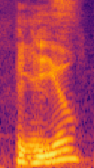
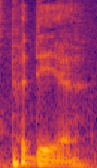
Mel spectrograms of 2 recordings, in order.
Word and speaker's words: Padilla: Your last name, Padillo? It's Padilla. Padilla. Yes. Thank you for it being rhymes with tortilla.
